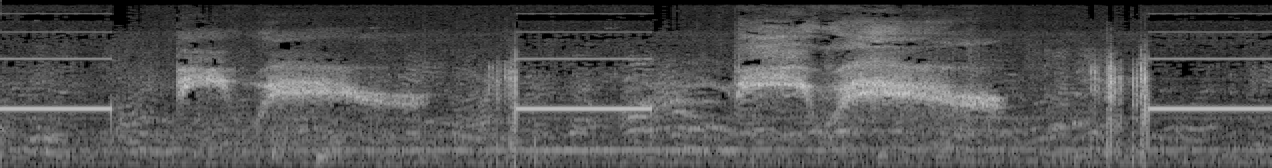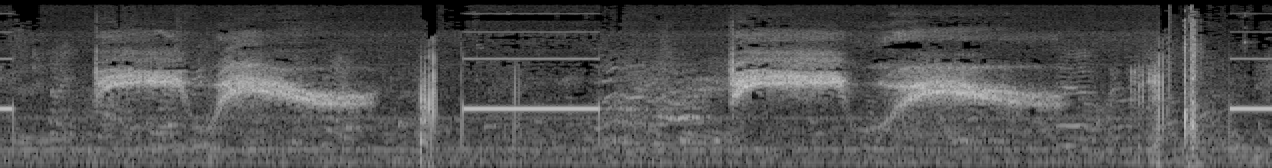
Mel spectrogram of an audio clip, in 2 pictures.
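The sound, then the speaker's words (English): An answering machine plays back several anonymous calls, each marked by a steady electronic beep, with brief breathy whispering and sharp clicks as the caller hangs up, repeating four times. “Someone keeps calling, whispering, then hanging up. I got so bugged I stopped answering the phone. Here, listen to the answering machine.”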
